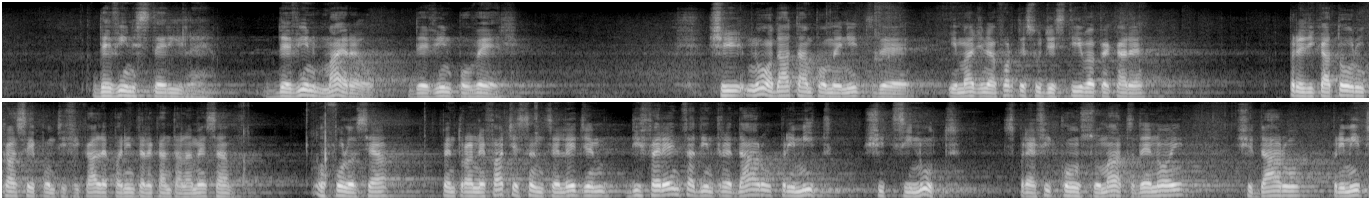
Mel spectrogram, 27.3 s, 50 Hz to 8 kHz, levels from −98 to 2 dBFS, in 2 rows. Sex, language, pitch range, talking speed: male, Romanian, 115-140 Hz, 100 wpm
